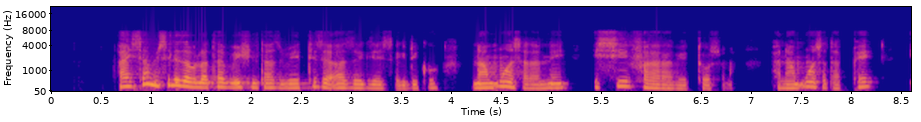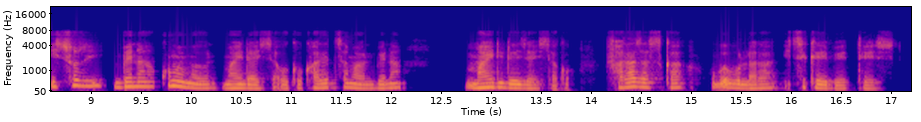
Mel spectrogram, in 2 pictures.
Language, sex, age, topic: Gamo, male, 18-24, agriculture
